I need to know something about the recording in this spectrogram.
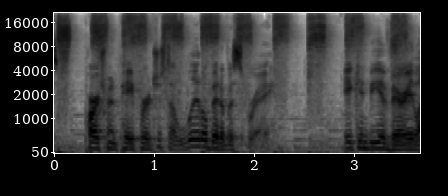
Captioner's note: bottle spraying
